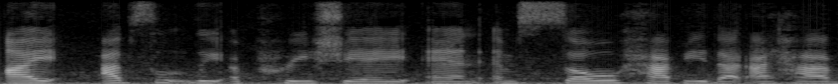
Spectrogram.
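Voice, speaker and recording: Speaking fairly slowly with fairly even intonation, a woman with an American accent and a medium pitch is heard over noticeable background noise. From United States. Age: 20s. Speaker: interviewee sharing personal experience. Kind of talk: interview. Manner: hesitant, many fillers.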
